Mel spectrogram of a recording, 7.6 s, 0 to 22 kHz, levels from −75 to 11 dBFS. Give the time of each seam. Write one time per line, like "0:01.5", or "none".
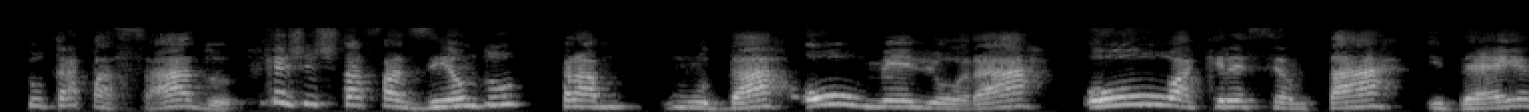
0:01.3
0:02.7
0:05.3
